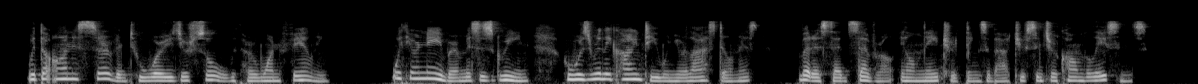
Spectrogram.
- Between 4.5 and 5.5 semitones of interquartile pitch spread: Yes, average, 4.9 semitones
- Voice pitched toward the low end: No, medium, 170 Hz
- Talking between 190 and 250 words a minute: Yes, average, 195 wpm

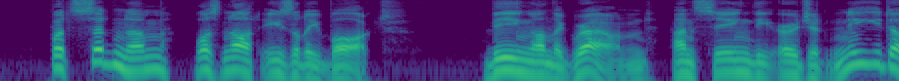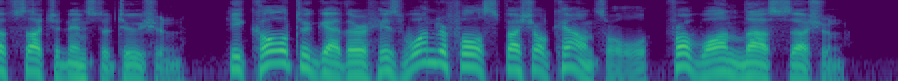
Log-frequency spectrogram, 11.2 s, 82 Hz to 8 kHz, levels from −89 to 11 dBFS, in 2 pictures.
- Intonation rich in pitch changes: Yes, wide, 7.0 semitones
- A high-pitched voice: No, medium, 140 Hz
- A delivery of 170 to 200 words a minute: No, average, 160 wpm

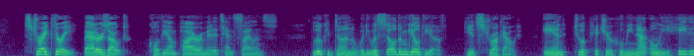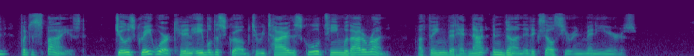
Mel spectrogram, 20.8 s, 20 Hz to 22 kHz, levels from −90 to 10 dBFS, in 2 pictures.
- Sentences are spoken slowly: No, average, 180 wpm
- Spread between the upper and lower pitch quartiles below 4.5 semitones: No, average, 5.0 semitones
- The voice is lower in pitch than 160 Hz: Yes, low, 135 Hz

